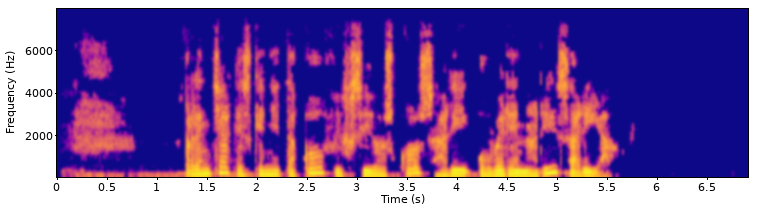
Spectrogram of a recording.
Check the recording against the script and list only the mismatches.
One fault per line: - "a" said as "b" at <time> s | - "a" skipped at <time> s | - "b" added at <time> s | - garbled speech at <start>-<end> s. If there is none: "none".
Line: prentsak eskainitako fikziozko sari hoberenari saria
none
